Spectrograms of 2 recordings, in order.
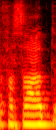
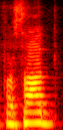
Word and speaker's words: facade: Not the facade fil ard, but facade is how do you spell it?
